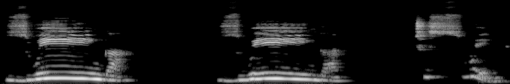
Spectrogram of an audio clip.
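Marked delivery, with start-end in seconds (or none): 0.1-3.5 loud Zwinga with a long drawn-out "Zwi"; pulled syllable. Shown as a demonstration. Teacher modelling for learners to repeat, Zwinga loud with "Zwi" pulled long. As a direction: hold the first syllable of Zwinga, projecting it clearly. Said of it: "Always pull the syllable before the last one".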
